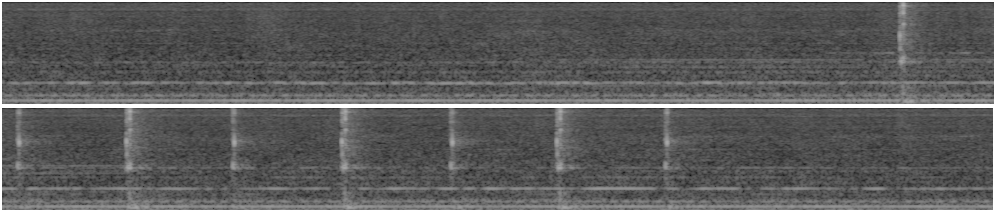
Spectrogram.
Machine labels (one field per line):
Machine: valve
